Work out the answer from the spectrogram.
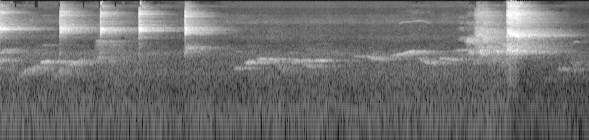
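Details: Lovebird calling its companion: four quick, sharp high clicks or chips in a row, then soft warbled whistles, ending with a louder harsh burst near the end.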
